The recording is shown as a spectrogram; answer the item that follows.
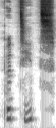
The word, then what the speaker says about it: petits: then i would say petits but i'm adding a silent s to the end so it's important for spelling not necessarily for pronunciation okay with the word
